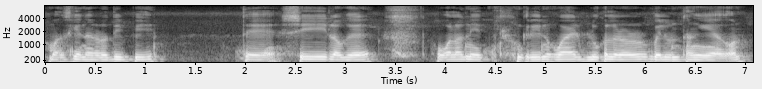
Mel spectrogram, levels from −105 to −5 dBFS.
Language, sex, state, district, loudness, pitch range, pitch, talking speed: Chakma, male, Tripura, Dhalai, -15 LUFS, 115-120 Hz, 120 Hz, 125 wpm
